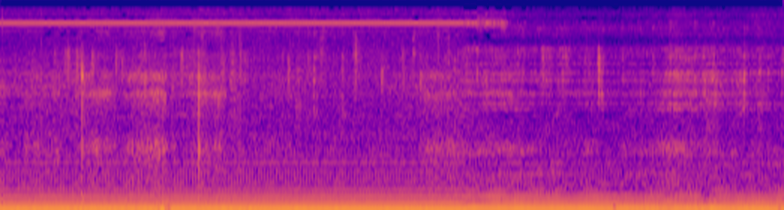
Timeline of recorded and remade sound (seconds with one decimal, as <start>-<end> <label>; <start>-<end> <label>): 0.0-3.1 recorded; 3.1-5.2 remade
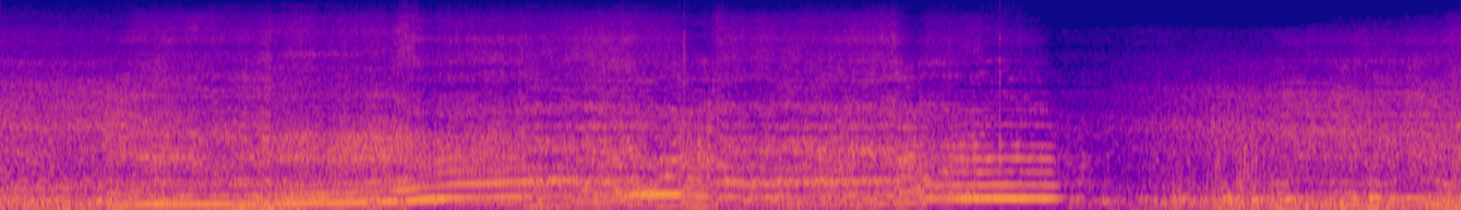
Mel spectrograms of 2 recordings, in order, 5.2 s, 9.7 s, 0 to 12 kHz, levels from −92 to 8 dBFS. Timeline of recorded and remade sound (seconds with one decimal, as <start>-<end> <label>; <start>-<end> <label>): 0.0-0.7 recorded; 0.7-1.8 remade; 1.8-3.5 recorded; 3.5-7.4 remade; 7.4-8.5 recorded; 8.5-9.7 remade

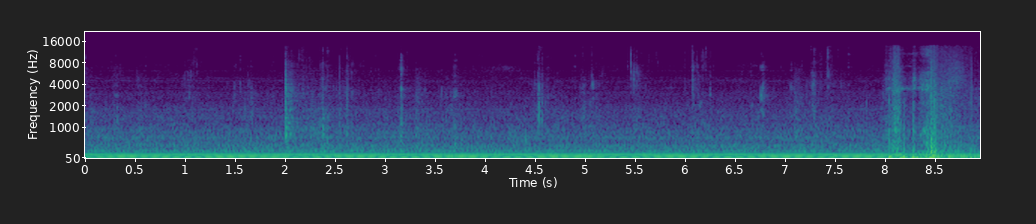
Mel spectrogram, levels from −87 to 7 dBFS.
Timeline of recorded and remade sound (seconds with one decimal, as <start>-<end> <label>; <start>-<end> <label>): 0.0-9.0 recorded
